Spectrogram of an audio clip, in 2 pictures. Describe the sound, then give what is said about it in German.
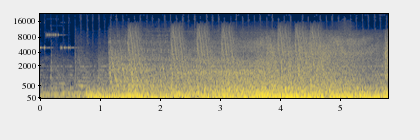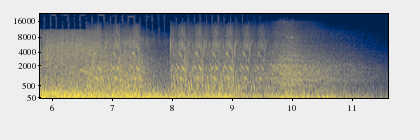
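Heavy weapons fire and explosions roar continuously after an order to open fire, a dense barrage of booming blasts and rapid crackling shots that stays loud throughout with no voices. “Feuer eröffnen!”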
